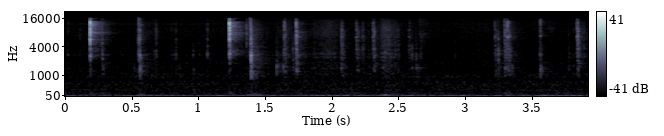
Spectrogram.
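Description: Fingertips of both hands type fast on a pink plastic mechanical typewriter-style keyboard with round plastic keycaps. About a dozen sharp, bright, clicky keystrokes land in quick irregular succession, each dying away almost instantly over a low, steady background rumble.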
